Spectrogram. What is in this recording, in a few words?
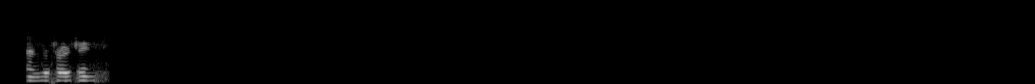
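Public Safety Tactical, p25; wake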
